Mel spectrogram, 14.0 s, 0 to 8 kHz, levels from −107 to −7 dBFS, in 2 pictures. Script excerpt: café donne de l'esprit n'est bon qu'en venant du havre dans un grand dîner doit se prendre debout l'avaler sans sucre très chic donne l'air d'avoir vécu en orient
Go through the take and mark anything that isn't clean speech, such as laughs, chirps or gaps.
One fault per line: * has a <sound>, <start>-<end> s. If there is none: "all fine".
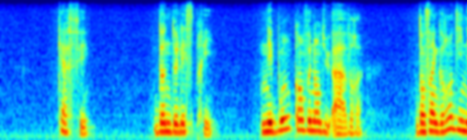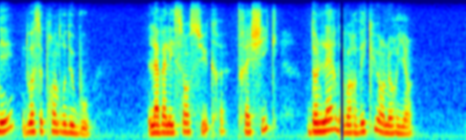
* has a dropout, 12.1-12.2 s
